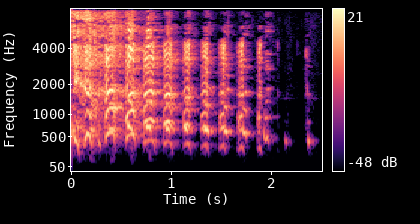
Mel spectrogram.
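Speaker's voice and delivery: delighted high laugh. Real, not acted. Laughs at [name] post.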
